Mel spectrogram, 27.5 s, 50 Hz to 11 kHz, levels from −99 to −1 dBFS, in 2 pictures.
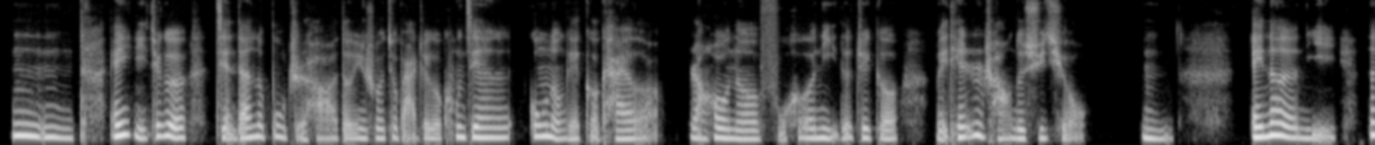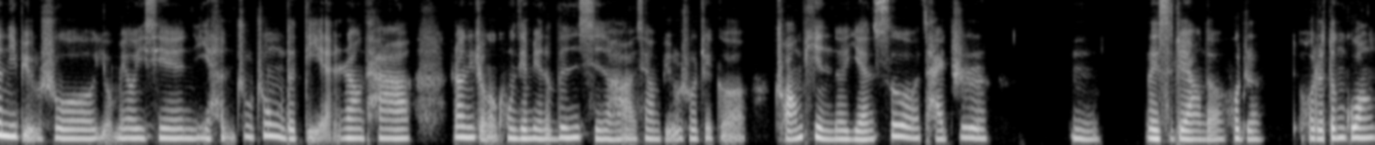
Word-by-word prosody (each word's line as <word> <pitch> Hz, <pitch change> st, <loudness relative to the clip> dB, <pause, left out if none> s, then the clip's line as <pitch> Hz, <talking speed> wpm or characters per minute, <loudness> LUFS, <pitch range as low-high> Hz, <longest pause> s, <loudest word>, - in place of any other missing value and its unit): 嗯， 240 Hz, -5 st, +4 dB
嗯， 210 Hz, -, -5 dB, 0.3 s
哎， 270 Hz, +3 st, +8 dB
你 225 Hz, -7 st, +1 dB
这 255 Hz, +5 st, 0 dB
个 225 Hz, -4 st, +6 dB, 0.3 s
简 225 Hz, -, 0 dB
单 225 Hz, +2 st, +4 dB
的 245 Hz, -, +3 dB
布 235 Hz, +1 st, -3 dB
置 205 Hz, -, -4 dB
哈， 210 Hz, -, -6 dB
等 105 Hz, 0 st, -3 dB
于 105 Hz, -, -1 dB
说 215 Hz, -, -2 dB
就 210 Hz, +2 st, -2 dB
把 -, -, -4 dB
这 105 Hz, -, -4 dB
个 105 Hz, 0 st, -2 dB
空 240 Hz, -, 0 dB
间 225 Hz, -1 st, +3 dB, 0.2 s
功 255 Hz, 0 st, +4 dB
能 200 Hz, -5 st, +2 dB
给 95 Hz, +1 st, -3 dB
隔 -, -, -5 dB
开 195 Hz, 0 st, 0 dB
了， 215 Hz, +4 st, -4 dB, 0.3 s
然 215 Hz, -3 st, -1 dB
后 215 Hz, 0 st, +3 dB
呢， 190 Hz, -1 st, +1 dB
符 -, -, -10 dB
合 215 Hz, -1 st, -2 dB
你 215 Hz, -1 st, +1 dB
的 230 Hz, -, -3 dB
这 220 Hz, -, 0 dB
个 100 Hz, -, -2 dB, 0.3 s
每 -, -, -1 dB
天 235 Hz, 0 st, +3 dB
日 275 Hz, +2 st, +3 dB
常 215 Hz, -3 st, -3 dB
的 205 Hz, -, +3 dB
需 210 Hz, +1 st, -1 dB
求， 210 Hz, -, -5 dB, 0.6 s
嗯。 205 Hz, -1 st, 0 dB, 0.8 s
哎， 235 Hz, -2 st, +10 dB
那 255 Hz, -3 st, +8 dB
你 215 Hz, +1 st, -2 dB, 0.3 s
那 285 Hz, -, +7 dB
你 255 Hz, -2 st, +6 dB
比 -, -, -3 dB
如 210 Hz, -, -6 dB
说 205 Hz, -2 st, -1 dB
有 220 Hz, -, -7 dB
没 220 Hz, -2 st, -4 dB
有 215 Hz, 0 st, 0 dB
一 215 Hz, -, 0 dB
些 215 Hz, -2 st, -1 dB
你 210 Hz, 0 st, -3 dB
很 225 Hz, +3 st, -7 dB
注 250 Hz, -2 st, -6 dB
重 255 Hz, -1 st, 0 dB
的 200 Hz, -2 st, 0 dB
点， -, -, -8 dB
让 210 Hz, -1 st, 0 dB
它 210 Hz, 0 st, -2 dB, 0.4 s
让 235 Hz, -1 st, +2 dB
你 230 Hz, -, +2 dB
整 230 Hz, -, -3 dB
个 245 Hz, -, -5 dB
空 215 Hz, -2 st, -2 dB
间 205 Hz, 0 st, +1 dB
变 205 Hz, -2 st, 0 dB
得 200 Hz, -, -2 dB
温 220 Hz, +3 st, 0 dB
馨 195 Hz, -5 st, -3 dB
哈， 205 Hz, +2 st, -4 dB
像 200 Hz, -2 st, -5 dB
比 -, -, -10 dB
如 195 Hz, -, -6 dB
说 205 Hz, -1 st, -5 dB
这 215 Hz, +3 st, -7 dB
个 225 Hz, 0 st, -8 dB, 0.3 s
床 195 Hz, +3 st, 0 dB
品 220 Hz, -5 st, +1 dB
的 195 Hz, 0 st, -1 dB
颜 185 Hz, 0 st, 0 dB
色、 240 Hz, 0 st, 0 dB
材 190 Hz, -3 st, -5 dB
质， 215 Hz, 0 st, -3 dB, 0.8 s
嗯， 190 Hz, -3 st, -4 dB, 0.4 s
类 205 Hz, -1 st, +4 dB
似 200 Hz, -, -3 dB
这 200 Hz, -, +1 dB
样 185 Hz, -1 st, 0 dB
的， 195 Hz, -, -5 dB
或 210 Hz, +1 st, 0 dB
者 190 Hz, -1 st, -6 dB, 0.4 s
或 210 Hz, -, -2 dB
者 200 Hz, -, +1 dB
灯 220 Hz, +2 st, +1 dB
光。 225 Hz, 0 st, +2 dB
215 Hz, 220 characters per minute, -24 LUFS, 200-230 Hz, 0.8 s, 哎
